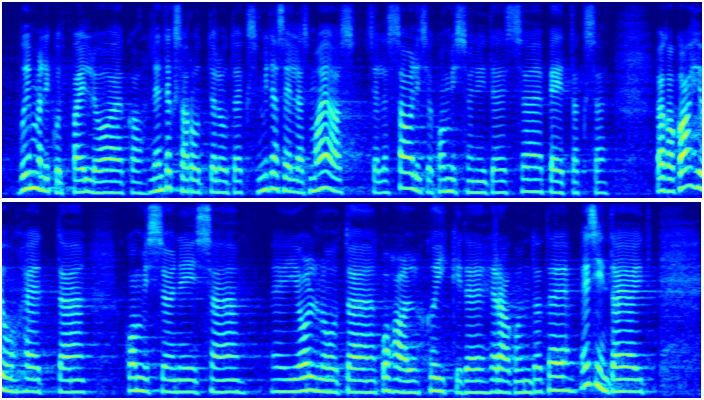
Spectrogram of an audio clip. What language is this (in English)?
Estonian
